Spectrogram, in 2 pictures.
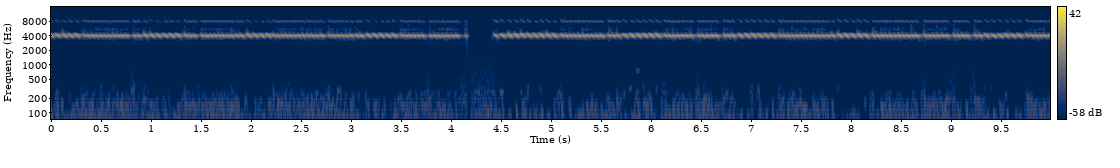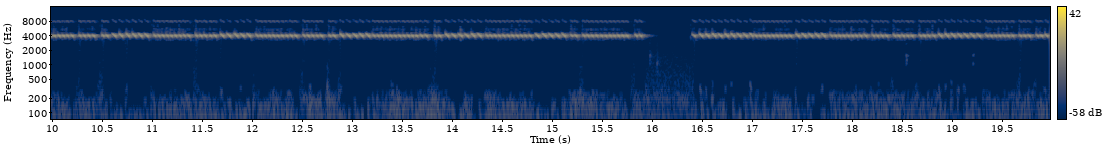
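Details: Korean field cricket from a 2020 National Institute of Biological Resources recording: a steady, high, ringing trill of fast pulsed chirps, broken by two brief pauses near four and sixteen seconds, with no other sounds.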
